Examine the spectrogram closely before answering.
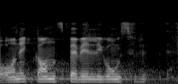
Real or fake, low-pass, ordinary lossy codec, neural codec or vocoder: real; 7.2 kHz; none; none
